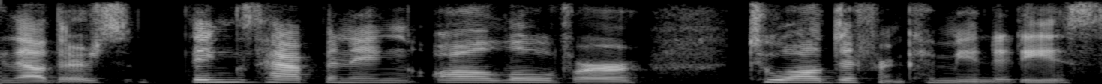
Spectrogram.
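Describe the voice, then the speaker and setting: A woman's normal speaking voice, medium in pitch, fairly quick in pace, with fairly even intonation. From Puerto Rican background, US Northeast. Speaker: marketing director and diversity lead. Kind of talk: casual chat.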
